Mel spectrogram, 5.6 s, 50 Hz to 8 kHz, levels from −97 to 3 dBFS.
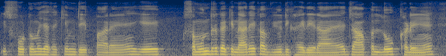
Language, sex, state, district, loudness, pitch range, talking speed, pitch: Hindi, male, Uttar Pradesh, Shamli, -18 LUFS, 125-140 Hz, 270 wpm, 135 Hz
